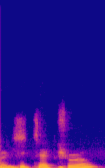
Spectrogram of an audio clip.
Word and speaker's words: architectural: Architectural. The stress is here, architectural.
